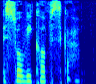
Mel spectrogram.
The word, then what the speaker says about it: Słowikowska: So it's actually Słowikowska. Mm-hmm. Anyways, we can stop talking about this. – I didn't pronounce it that way.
